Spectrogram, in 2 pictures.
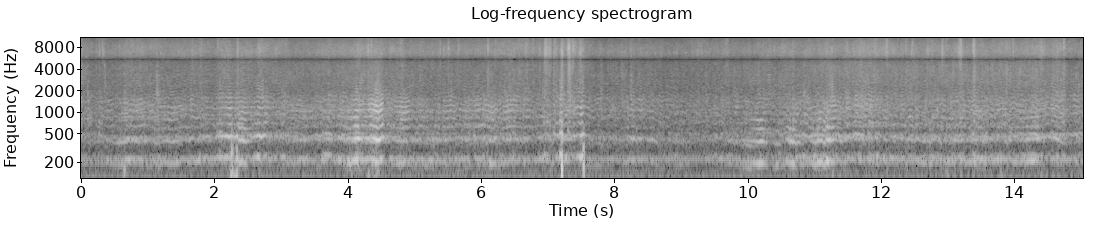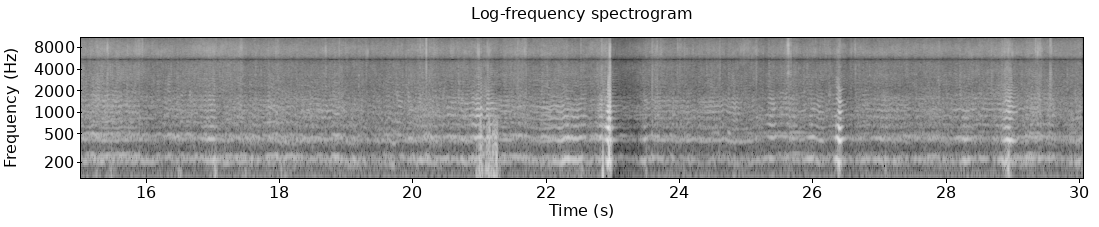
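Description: Honeybees buzzing at a hive entrance: a steady, wavering hum of many wings as workers fly in and out, with a few short knocks now and then.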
